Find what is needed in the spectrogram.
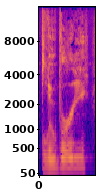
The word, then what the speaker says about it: Blubrry: If you're not using those, there are a couple tools out there like Blubrry, which I pronounce that way because there are no vowels in the last half of it, and Podtrac, which is what we use.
